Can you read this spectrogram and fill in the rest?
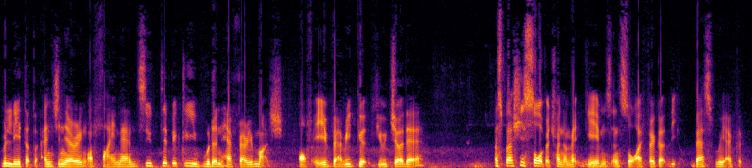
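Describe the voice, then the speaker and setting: Young Singaporean-accented man, gravelly tone, rambling, loose vlog delivery full of "like". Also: mid-range voice, a little fast, a little mellow, a little hiss or hum. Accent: Singaporean English. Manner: rambling, heavy use of "like", frequent restarts. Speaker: channel host answering viewer questions. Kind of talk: casual chat.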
